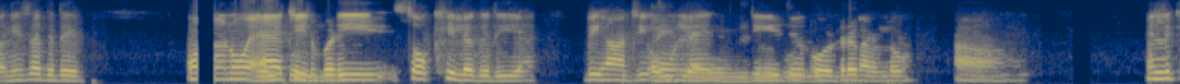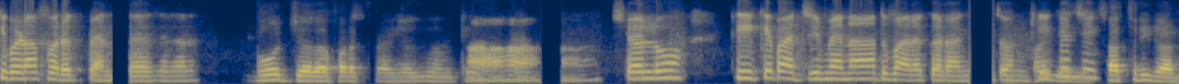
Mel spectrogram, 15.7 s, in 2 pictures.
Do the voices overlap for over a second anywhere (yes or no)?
yes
